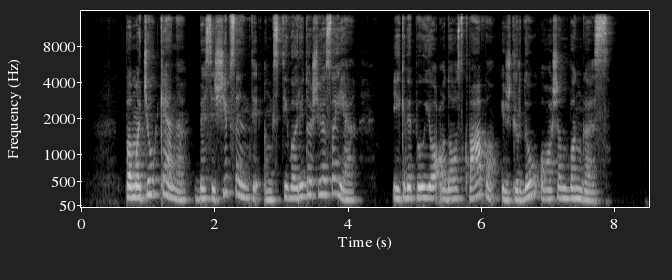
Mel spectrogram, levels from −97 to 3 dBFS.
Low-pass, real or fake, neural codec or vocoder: 14.4 kHz; real; none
